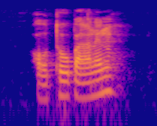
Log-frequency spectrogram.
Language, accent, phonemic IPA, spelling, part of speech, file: German, Austria, /ˈʔaʊ̯toˌbaːnən/, Autobahnen, noun, De-at-Autobahnen.ogg
- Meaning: plural of Autobahn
